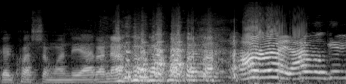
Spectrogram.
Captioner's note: laughter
